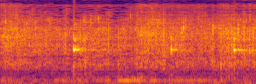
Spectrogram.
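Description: Crushed garlic stir-frying in a hot pan gives a bright, steady sizzle with a few sharp clinks of the spatula against the metal, close up and with no voices.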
